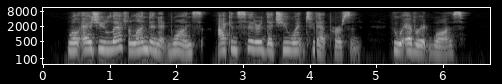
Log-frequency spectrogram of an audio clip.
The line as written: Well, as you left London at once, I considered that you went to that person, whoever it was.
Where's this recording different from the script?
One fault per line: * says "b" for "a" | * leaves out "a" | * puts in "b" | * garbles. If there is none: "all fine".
all fine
